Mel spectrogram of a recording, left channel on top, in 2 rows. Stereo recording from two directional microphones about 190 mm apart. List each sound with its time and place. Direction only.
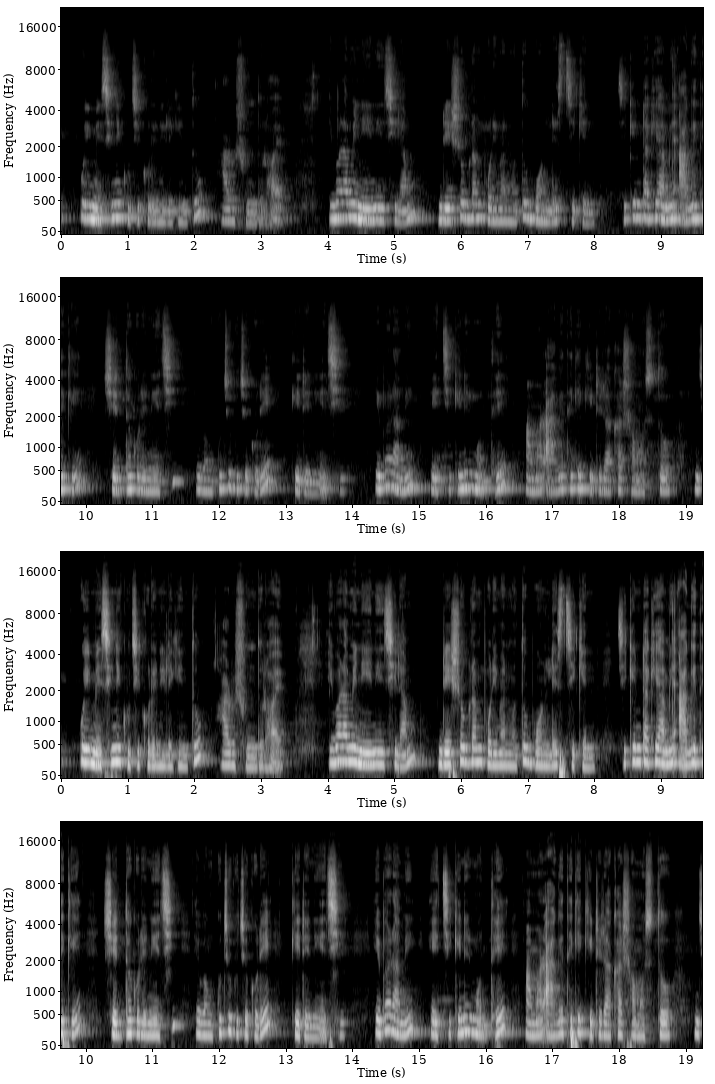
0.3 s a woman's voice: 45° right (ahead or behind)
